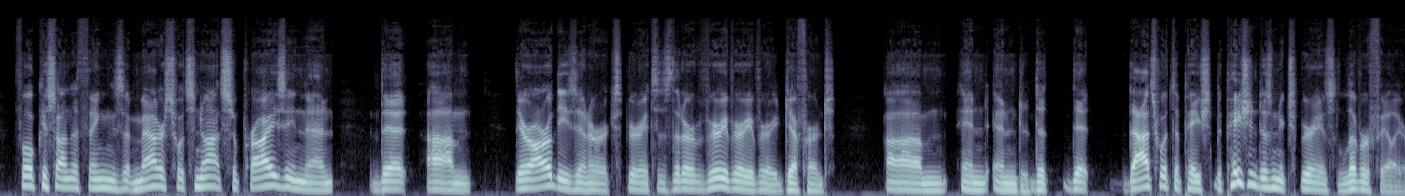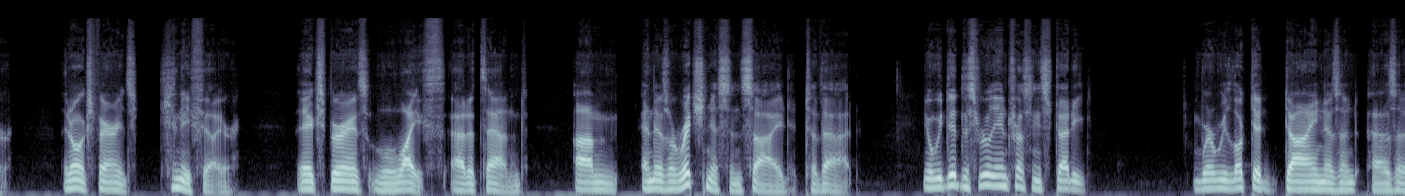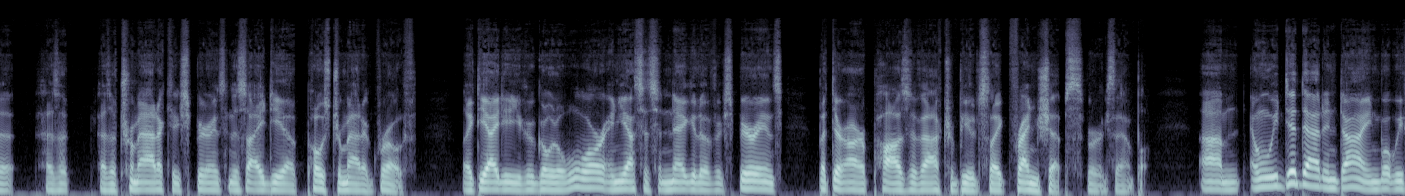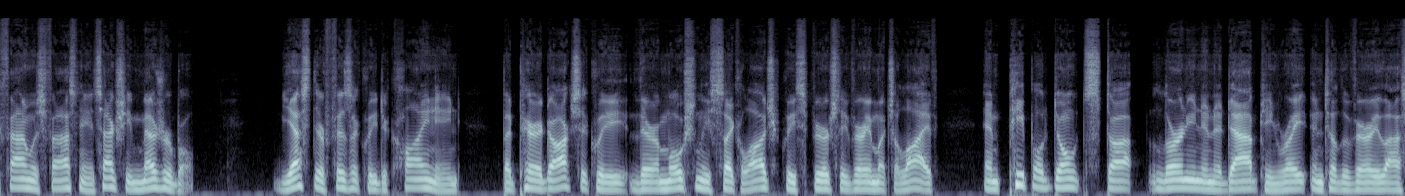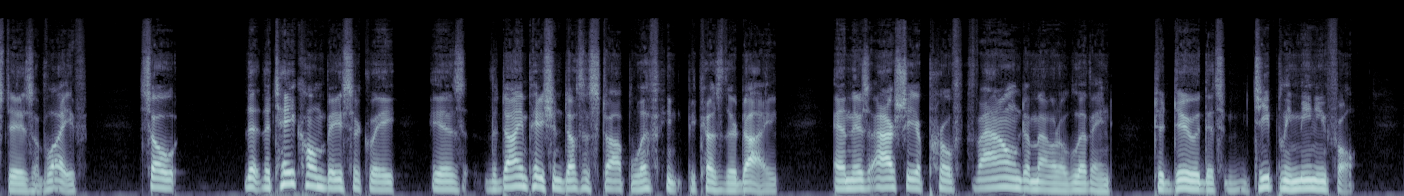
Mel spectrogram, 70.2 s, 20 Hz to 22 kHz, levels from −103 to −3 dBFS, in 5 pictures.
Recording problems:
none

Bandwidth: 15.5 kHz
